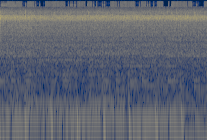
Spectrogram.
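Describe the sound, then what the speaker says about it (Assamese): Chopped onions with turmeric and salt fry in a pan over a low to medium flame for okra masala. The sizzle is soft and continuous, with faint stirring scrapes recurring roughly every half second. "এতিয়া আমি একেবাৰে ল' টু মিডিয়াম ফ্লেমত এই পিঁয়াজখিনি ভাজিম।"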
